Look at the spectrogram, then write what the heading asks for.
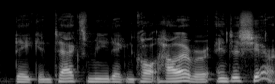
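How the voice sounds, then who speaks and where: The recording is very clean, with a silent background. A man speaks at a medium pitch in an animated tone. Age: 50s. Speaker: athletic coach and podcast host. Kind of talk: casual chat.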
